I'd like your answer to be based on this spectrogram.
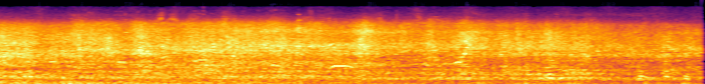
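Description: A jet airliner that arrived from Tokyo at Dallas Fort Worth International Airport, heard as a steady, loud broadband engine roar that holds without pause for the whole stretch, with faint voices underneath.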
